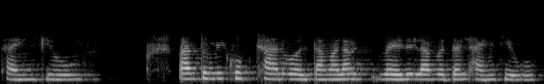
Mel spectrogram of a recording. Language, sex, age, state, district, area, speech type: Marathi, female, 18-30, Maharashtra, Ratnagiri, rural, conversation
